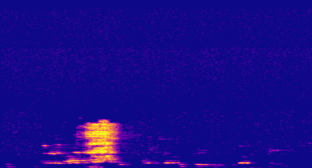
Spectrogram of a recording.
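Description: Faint, broken murmur of a voice heard over a video-call line, with a brief breathy sound a little under a second in.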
